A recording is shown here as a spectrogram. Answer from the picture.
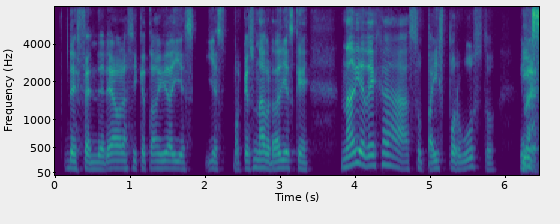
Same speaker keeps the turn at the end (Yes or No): Yes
